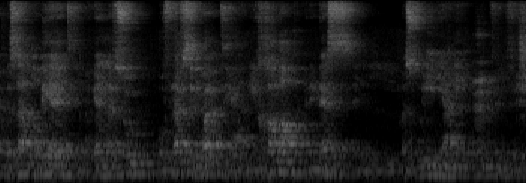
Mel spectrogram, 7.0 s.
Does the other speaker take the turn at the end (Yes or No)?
No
